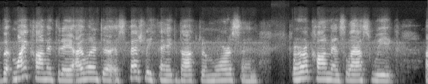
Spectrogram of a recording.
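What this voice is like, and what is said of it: Hoarse, strained voice. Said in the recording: “apologize for my voice ... I have our good friend with laryngitis”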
